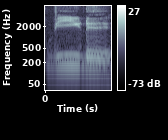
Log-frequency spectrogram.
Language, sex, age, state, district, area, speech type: Tamil, male, 18-30, Tamil Nadu, Pudukkottai, rural, read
